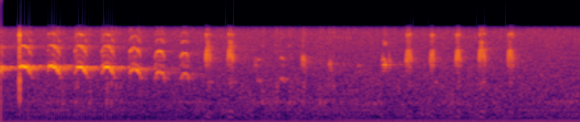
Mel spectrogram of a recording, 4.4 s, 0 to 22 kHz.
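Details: Nesting female osprey at Tiger Point, Pumpkin Hill Creek, guarding her nest on 20 May 2007, gives a quick run of sharp high chirps that fades into softer, spaced piping notes.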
